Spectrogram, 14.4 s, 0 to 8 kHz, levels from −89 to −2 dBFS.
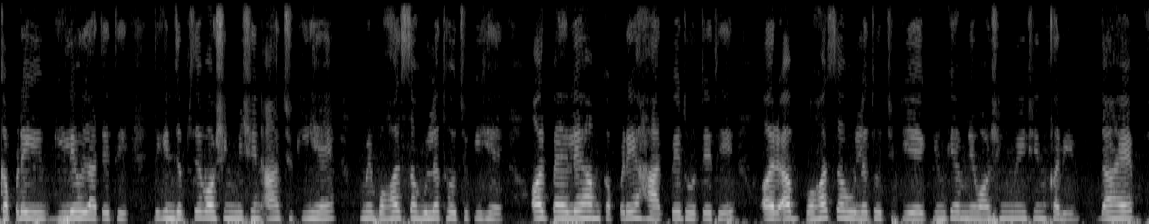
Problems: constant background noise, low volume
